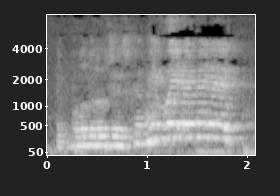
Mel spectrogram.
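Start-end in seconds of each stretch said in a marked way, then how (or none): 1.0-2.0 panicked tenant. Retold or imitated. Evicted tenant facing bulldozers.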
